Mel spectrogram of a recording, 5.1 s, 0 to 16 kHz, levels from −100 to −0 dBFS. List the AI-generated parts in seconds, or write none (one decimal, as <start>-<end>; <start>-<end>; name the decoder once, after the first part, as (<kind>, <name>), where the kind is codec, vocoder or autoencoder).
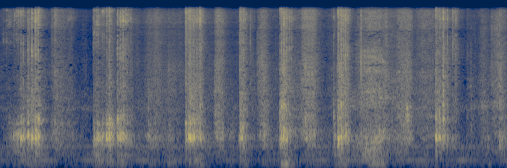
1.3-2.4 (autoencoder, DAC-VAE)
